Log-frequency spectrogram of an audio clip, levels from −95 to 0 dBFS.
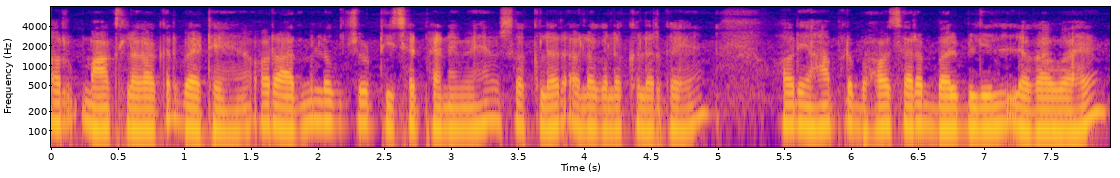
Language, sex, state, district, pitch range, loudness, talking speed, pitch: Hindi, male, Bihar, Katihar, 115-125 Hz, -18 LUFS, 225 wpm, 120 Hz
